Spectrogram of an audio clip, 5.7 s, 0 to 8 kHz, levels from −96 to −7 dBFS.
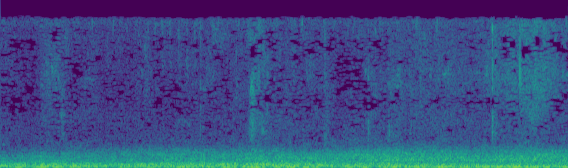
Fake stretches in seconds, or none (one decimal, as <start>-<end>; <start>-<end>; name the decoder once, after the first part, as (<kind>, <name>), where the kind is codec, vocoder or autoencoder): none

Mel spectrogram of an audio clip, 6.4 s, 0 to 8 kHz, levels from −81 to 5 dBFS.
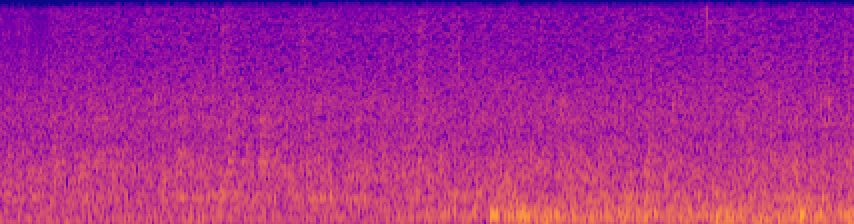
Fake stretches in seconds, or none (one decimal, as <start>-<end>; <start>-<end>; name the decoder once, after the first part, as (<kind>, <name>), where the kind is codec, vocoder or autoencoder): none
